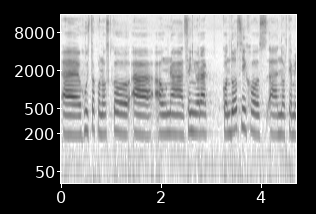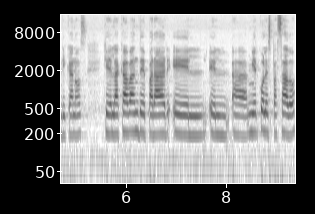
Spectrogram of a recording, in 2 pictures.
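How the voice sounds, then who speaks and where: A woman at medium pitch, fairly slow, with monotone, flat intonation and very even loudness. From United States (born there). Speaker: community activist; guest. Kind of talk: interview. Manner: hesitant with fillers. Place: studio. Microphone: lapel.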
